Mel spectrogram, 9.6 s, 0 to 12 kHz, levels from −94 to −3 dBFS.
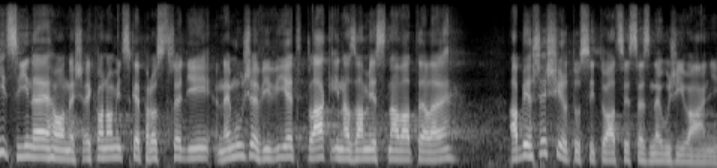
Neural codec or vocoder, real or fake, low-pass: autoencoder, 48 kHz, 128 numbers a frame, DAC-VAE, trained on Japanese speech; fake; 10.8 kHz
